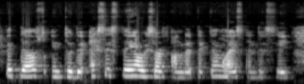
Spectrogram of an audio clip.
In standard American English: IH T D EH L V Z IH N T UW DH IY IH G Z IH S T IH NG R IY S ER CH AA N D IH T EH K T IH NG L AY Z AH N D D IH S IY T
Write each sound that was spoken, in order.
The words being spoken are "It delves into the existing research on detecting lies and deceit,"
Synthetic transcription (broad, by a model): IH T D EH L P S IH N T UW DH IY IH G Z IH S T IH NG R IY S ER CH AA N D IH T EH K T IH NG L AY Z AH N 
